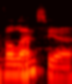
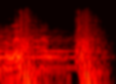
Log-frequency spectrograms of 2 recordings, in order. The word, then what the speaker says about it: Valencia: Valencia. Valencia. TH. If there's ever an S or a S or a C that makes an S sound in Spanish, you just pronounce it with a TH.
